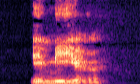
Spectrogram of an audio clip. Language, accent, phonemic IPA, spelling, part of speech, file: French, Canada, /e.miʁ/, émirent, verb, LL-Q150 (fra)-émirent.wav
- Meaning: third-person plural past historic of émettre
